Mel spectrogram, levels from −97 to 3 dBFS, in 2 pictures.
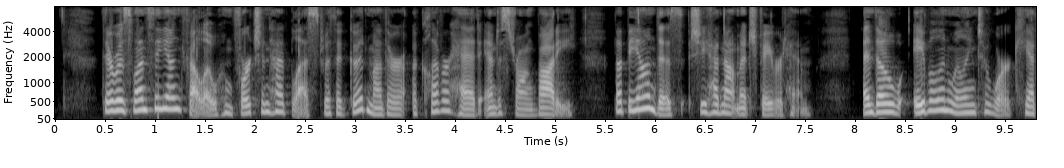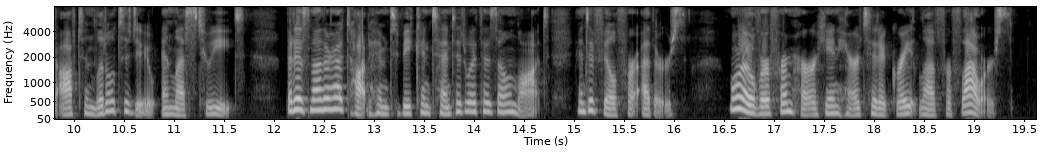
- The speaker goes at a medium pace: No, fast, 230 wpm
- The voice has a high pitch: Yes, high, 200 Hz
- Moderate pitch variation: No, wide, 6.3 semitones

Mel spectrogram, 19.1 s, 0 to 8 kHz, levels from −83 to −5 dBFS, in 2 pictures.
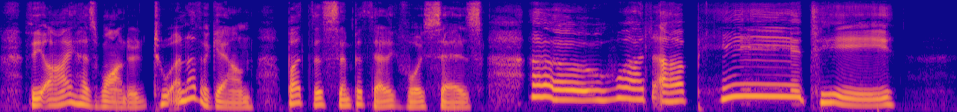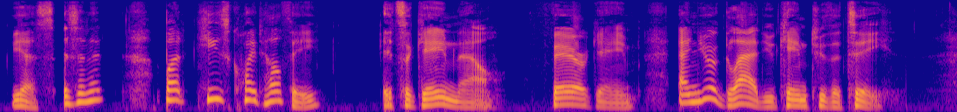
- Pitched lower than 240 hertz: Yes, low, 135 Hz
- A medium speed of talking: No, slow, 120 wpm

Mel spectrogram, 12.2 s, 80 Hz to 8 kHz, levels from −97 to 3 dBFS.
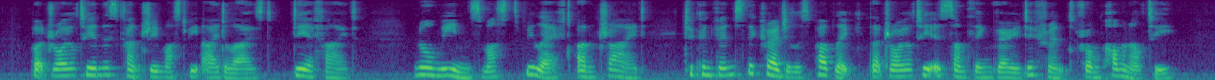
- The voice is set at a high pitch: No, medium, 175 Hz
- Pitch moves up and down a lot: Yes, wide, 5.7 semitones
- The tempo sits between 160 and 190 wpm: No, slow, 135 wpm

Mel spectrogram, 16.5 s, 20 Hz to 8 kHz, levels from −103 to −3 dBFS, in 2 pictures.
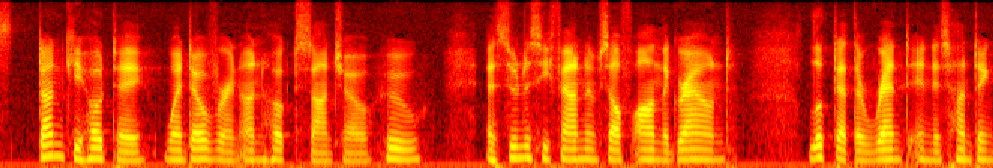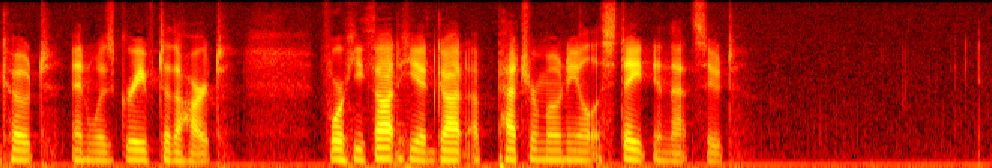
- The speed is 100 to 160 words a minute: Yes, average, 150 wpm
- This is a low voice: Yes, low, 125 Hz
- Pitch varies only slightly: Yes, narrow, 1.8 semitones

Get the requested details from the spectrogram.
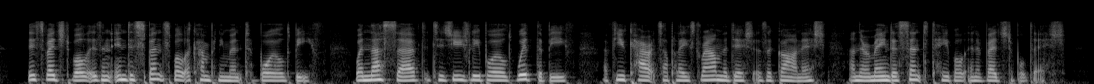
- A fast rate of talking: Yes, fast, 220 wpm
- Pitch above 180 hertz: Yes, high, 190 Hz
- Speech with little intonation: Yes, narrow, 2.3 semitones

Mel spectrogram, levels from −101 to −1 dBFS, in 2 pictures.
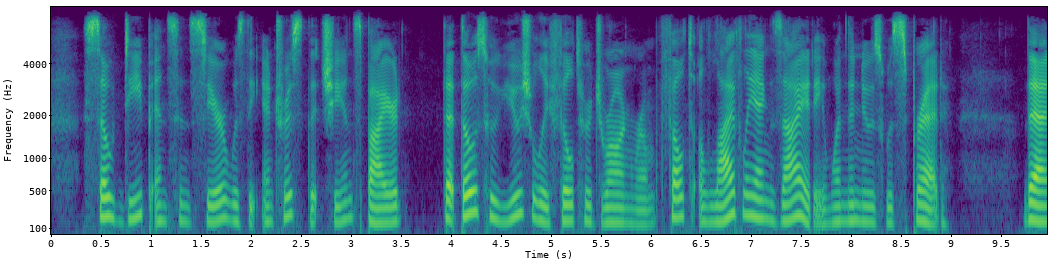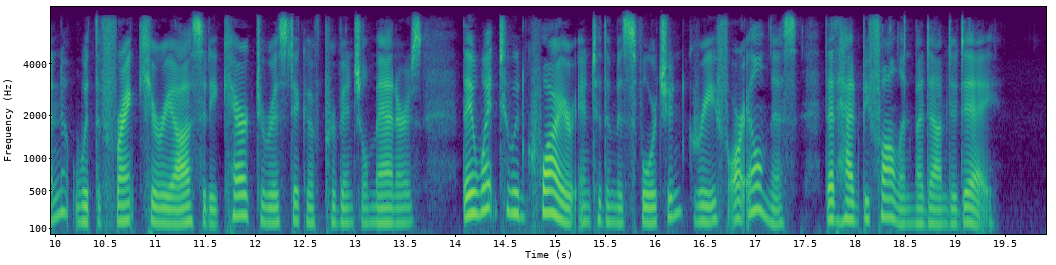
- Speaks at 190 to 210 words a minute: No, average, 155 wpm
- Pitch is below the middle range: No, medium, 160 Hz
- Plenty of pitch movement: No, average, 4.3 semitones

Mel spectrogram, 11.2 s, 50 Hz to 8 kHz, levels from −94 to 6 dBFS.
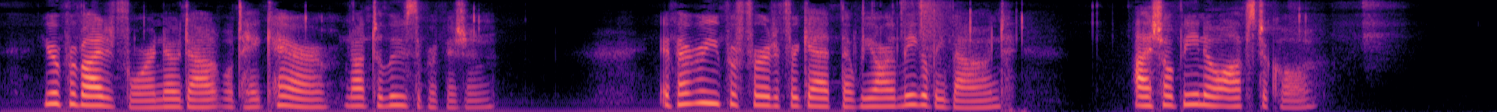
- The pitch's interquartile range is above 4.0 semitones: No, average, 3.6 semitones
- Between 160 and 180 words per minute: Yes, average, 165 wpm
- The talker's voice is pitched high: Yes, high, 215 Hz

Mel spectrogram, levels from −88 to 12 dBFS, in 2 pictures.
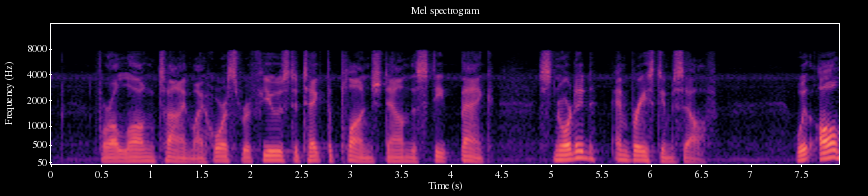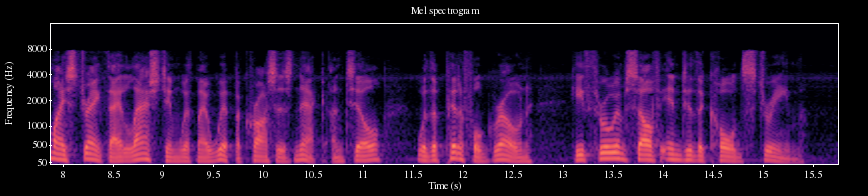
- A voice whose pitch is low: Yes, low, 110 Hz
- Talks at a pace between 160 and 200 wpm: Yes, average, 170 wpm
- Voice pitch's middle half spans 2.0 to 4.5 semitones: No, average, 4.9 semitones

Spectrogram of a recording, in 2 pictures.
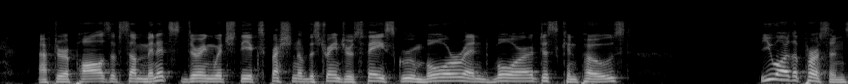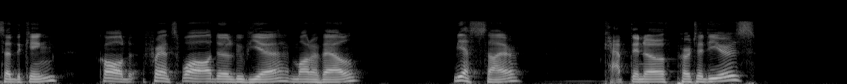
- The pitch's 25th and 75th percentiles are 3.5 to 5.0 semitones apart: Yes, average, 3.9 semitones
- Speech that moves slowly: Yes, slow, 125 wpm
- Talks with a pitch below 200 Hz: Yes, low, 135 Hz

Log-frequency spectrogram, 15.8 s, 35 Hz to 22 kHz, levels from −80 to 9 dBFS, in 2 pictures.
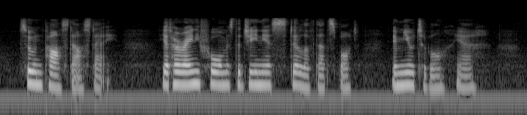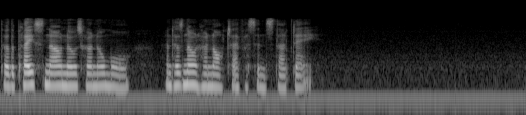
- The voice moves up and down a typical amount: Yes, average, 3.0 semitones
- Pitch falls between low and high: Yes, medium, 180 Hz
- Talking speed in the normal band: No, slow, 130 wpm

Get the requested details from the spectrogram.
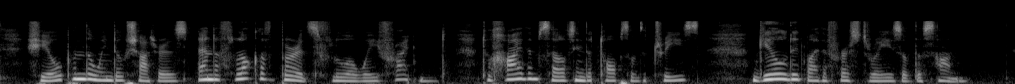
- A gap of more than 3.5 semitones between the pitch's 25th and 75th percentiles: Yes, wide, 5.5 semitones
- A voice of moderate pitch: Yes, medium, 180 Hz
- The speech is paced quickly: No, average, 175 wpm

